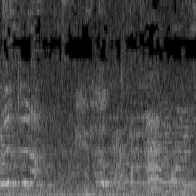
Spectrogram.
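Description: Several people, women and children, talking over one another in a room.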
